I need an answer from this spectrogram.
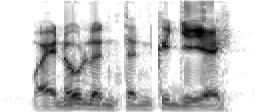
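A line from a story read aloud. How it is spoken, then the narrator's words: Stern shout. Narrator (Vietnamese): Lão đanh mặt quát lên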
